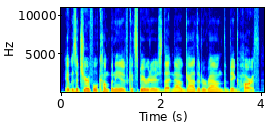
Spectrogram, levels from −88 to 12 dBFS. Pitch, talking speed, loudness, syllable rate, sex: 140 Hz, 205 wpm, -17 LUFS, 6.0 syllables/s, male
